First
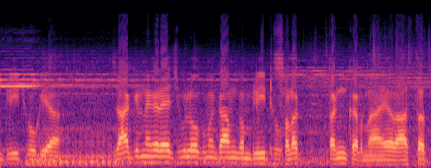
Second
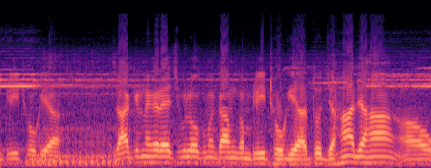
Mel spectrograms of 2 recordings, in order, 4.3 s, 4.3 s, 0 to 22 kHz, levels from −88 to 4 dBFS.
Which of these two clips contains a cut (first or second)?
first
